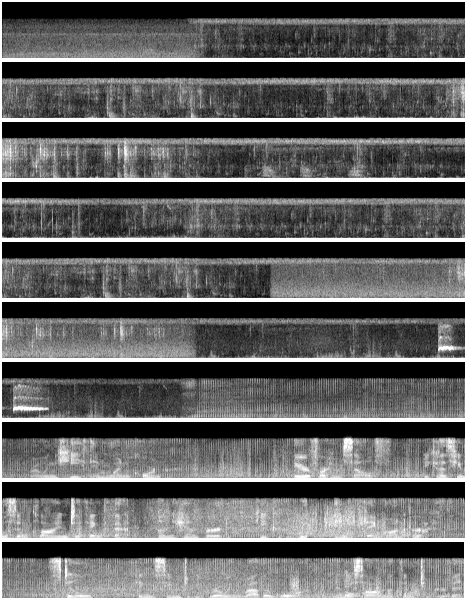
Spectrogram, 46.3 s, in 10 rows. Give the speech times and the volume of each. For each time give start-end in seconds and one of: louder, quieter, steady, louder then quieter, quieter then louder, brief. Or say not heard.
32.6-34.2 brief
35.3-46.2 steady.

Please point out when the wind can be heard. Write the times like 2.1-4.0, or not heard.
21.2-46.2.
